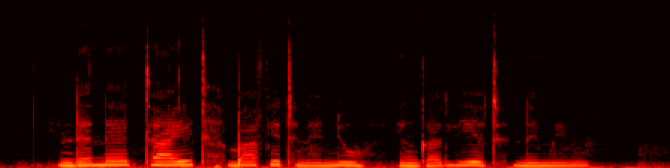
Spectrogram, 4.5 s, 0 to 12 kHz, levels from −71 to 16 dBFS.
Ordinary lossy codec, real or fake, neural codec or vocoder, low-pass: none; real; none; none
